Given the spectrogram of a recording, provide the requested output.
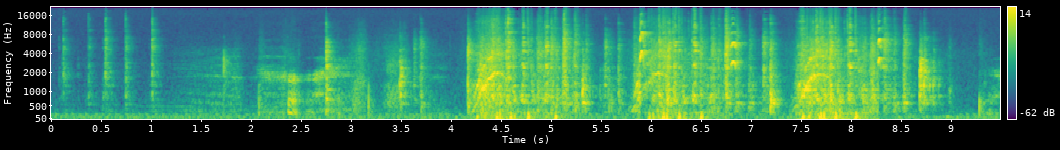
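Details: Generac 3000 W generator with Enduro overhead-valve engine, bought as a mechanic's special: pull-start bursts with brief catches that die straight away, nearly fires but won't keep running; owner suspects the governor is set up wrong or missing a spring.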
